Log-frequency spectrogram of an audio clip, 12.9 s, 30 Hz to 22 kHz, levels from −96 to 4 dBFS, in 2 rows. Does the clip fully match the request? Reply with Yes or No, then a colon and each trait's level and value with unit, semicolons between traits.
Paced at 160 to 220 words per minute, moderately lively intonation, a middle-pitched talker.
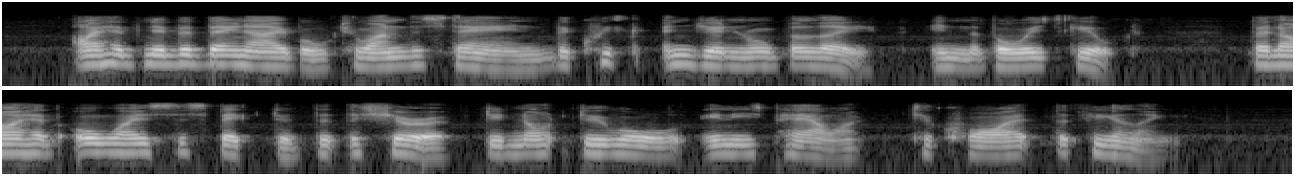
Yes: average, 165 wpm; average, 3.4 semitones; medium, 150 Hz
